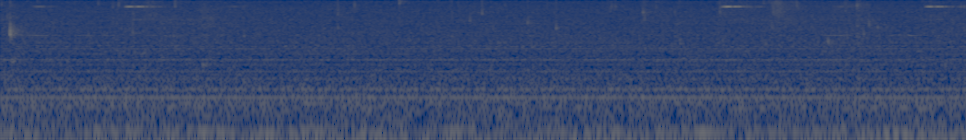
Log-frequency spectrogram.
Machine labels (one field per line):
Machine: pump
